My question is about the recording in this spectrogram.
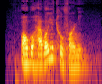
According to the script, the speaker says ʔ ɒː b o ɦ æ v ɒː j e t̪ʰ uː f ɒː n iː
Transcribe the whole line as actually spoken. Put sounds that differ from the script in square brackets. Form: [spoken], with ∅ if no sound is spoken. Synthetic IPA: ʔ ɒː b o ɦ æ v ɒː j e t̪ʰ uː f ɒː n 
